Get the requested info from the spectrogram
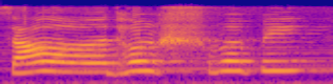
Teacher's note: ಧು ಇಲ್ಲಿ ಮಹಾಪ್ರಾಣ ರಸ್ವ ಆಘಾತ ಬರಬೇಕು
